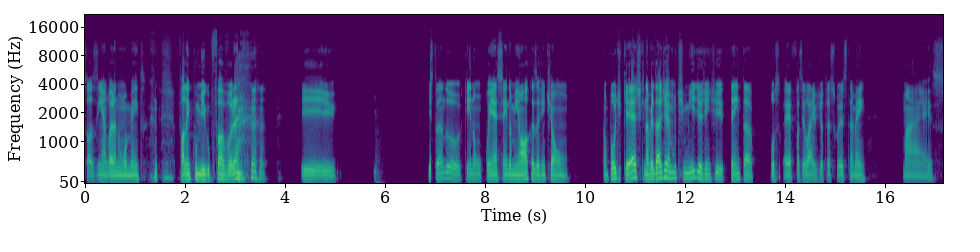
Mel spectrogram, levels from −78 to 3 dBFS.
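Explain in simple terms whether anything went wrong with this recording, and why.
Two things went wrong in this speech.

At 5.79 s the sound stops being real. The last bit of sound carries on as a fading buzz, then gives way to near silence until 7.05 s. About a second of the recording is simply gone. When the sound returns, it picks up later, without the missing part. This is a long network dropout. The likely cause is that the connection stopped delivering audio for that stretch.

Right after that, from 7.57 to 8.23 s, the speech runs slightly hurried, about 8% fast, at normal pitch. This is a jitter buffer speed-up. Delayed audio had piled up in the receiver's waiting area. To catch up, it cut out many tiny slices, roughly 70 ms in total. Normal pace returns just before "ainda o".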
